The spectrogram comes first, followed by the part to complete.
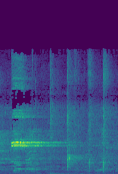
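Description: A referee's whistle blows one steady, shrill blast of about a second, then a basketball bounces a few times on the hardwood gym floor.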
